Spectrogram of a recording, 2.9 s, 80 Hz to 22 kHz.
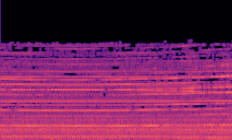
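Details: Porsche 924S EV conversion, electric motor run up to roughly 6,000–8,000 rpm without axles, first time this high: smooth steady high whine, no rattle; only very slight vibration, not the earlier transmission rattle noise.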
